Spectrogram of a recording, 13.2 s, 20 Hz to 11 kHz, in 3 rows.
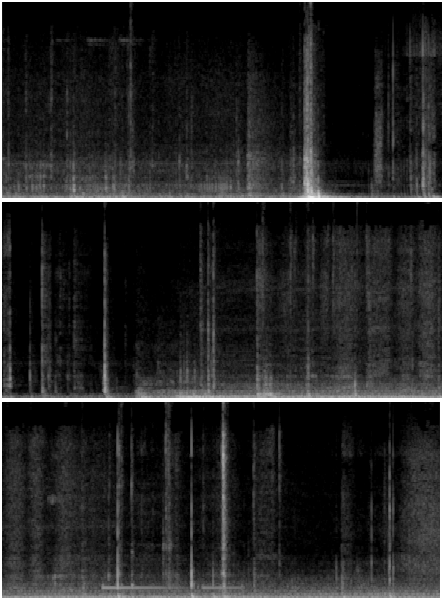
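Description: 2018 Alfa Romeo Giulia's 2.0-litre turbocharged four-cylinder engine starting about six seconds in, flaring briefly, then settling into a steady idle. A loud thump comes about three seconds in, and a short steady beep sounds near the end.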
